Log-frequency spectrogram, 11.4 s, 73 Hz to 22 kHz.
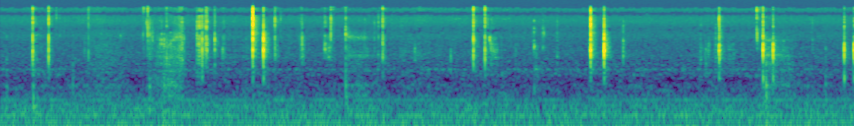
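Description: Faint, scattered clicks of the tiny keys on an M5Stack Cardputer's keyboard being pressed one at a time, about a dozen irregular taps, as the firmware launcher is reset and its file list scrolled.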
